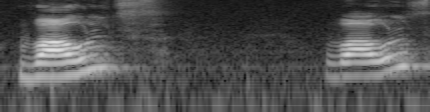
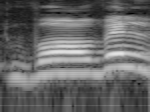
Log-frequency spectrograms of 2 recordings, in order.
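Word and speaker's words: vowels: 2 parts में first part है वाउल्स, और सेकंड पार्ट है कॉन्सोनेंट्स। वाउल्स को हम वॉवेल नहीं बोल सकते हैं, ये बोलना बिल्कुल गलत है, क्योंकि इसका प्रोनाउंसिएशन है वाउल्स।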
